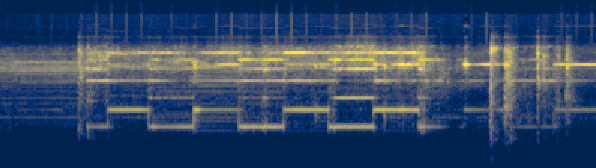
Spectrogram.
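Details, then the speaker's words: Circuit tracer on household wiring with its leads connected backwards: faint, grainy warbling beep stepping between two pitches, barely audible, thin and rough rather than clean; weak grainy tone from reversed tracer leads. "okay, so you can barely hear it. You kind of hear it like it's grainy."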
